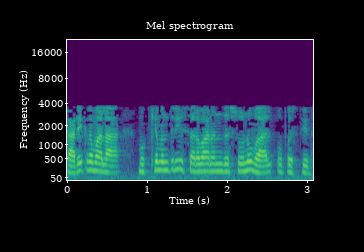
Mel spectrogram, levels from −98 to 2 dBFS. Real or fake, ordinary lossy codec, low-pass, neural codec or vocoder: real; none; 3.6 kHz; none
